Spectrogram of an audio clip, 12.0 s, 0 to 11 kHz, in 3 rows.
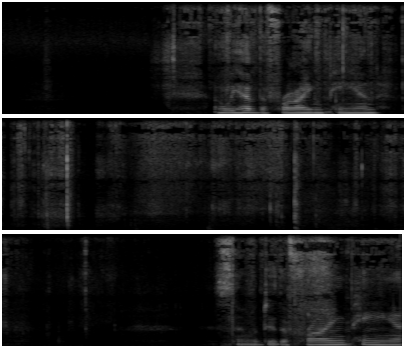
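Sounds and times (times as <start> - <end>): paper sheets rustling: 1.7 - 9.1.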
